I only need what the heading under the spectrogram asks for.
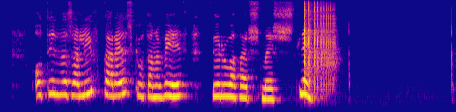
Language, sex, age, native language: Icelandic, female, 12, Icelandic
